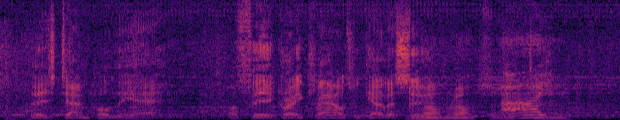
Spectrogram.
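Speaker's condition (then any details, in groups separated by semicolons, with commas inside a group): No condition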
